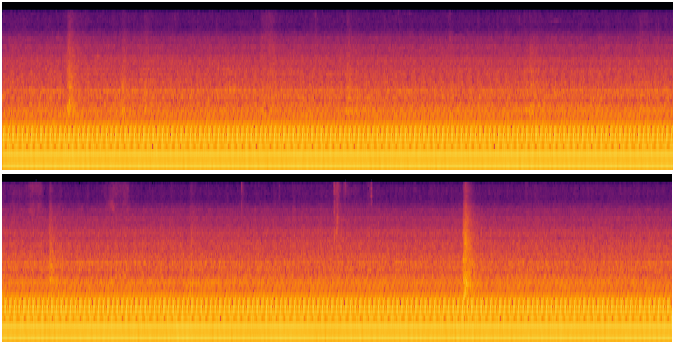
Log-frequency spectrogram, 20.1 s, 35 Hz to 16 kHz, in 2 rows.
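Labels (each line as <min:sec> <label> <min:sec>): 0:00.0 A loud engine is running while heavy objects are periodically thrown. 0:20.1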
